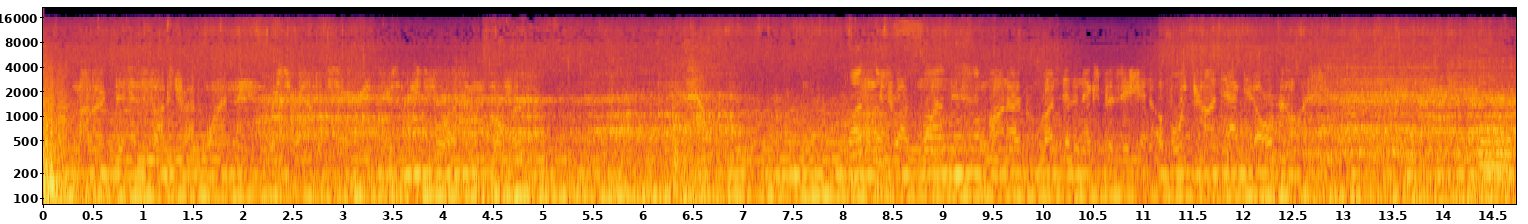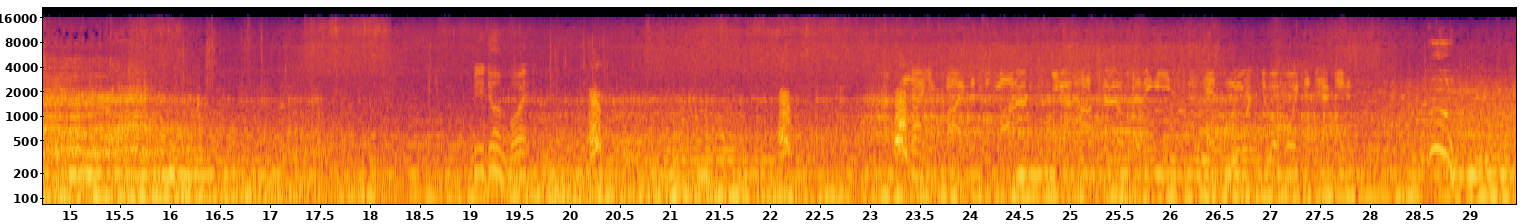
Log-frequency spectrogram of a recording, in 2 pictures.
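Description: Footsteps crunch over dry leaves and twigs.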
